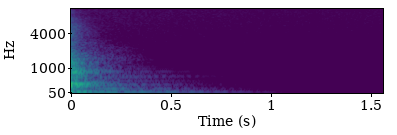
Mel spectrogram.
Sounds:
Musical instrument, Bowed string instrument, Music

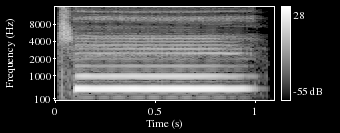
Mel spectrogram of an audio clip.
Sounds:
Singing, Human voice, Female singing

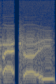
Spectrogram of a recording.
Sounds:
Human voice, Speech

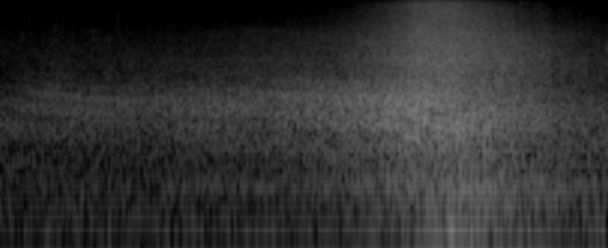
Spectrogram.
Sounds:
Vehicle, Traffic noise, Motor vehicle (road), Car

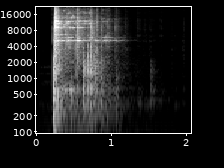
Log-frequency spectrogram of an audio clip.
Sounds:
Shatter, Glass

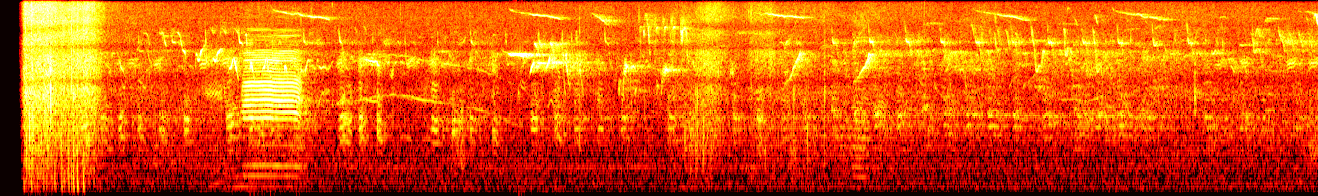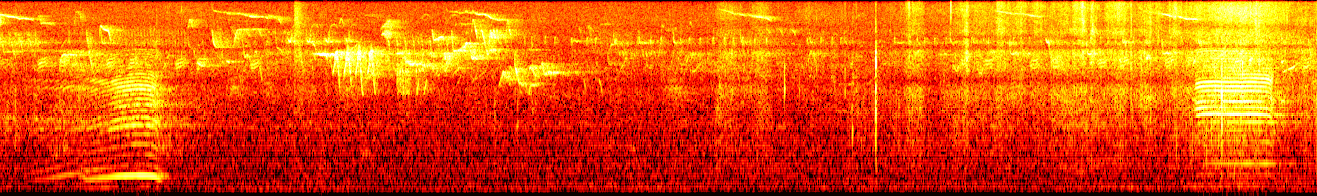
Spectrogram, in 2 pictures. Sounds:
Wild animals, Bird, bird call, Animal

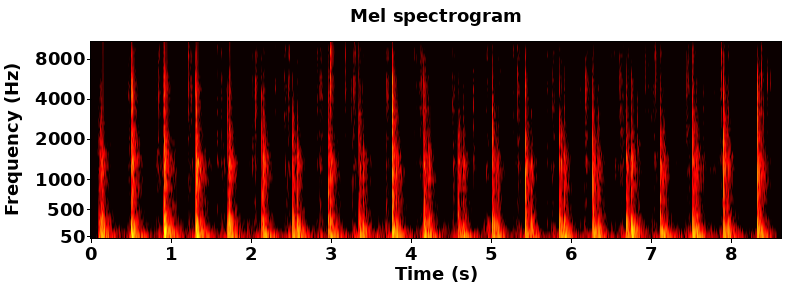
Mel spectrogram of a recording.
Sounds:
Run

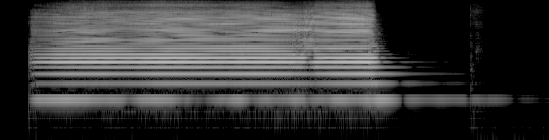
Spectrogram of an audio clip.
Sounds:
Bowed string instrument, Music, Musical instrument

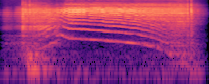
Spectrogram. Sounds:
Domestic sounds, Door

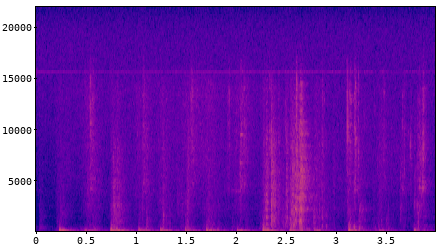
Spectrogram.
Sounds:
Run

